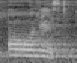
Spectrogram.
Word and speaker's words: honest: Ram is a an honest boy. Look student, H is a consonant but ist sound is honest. Here H is silent.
